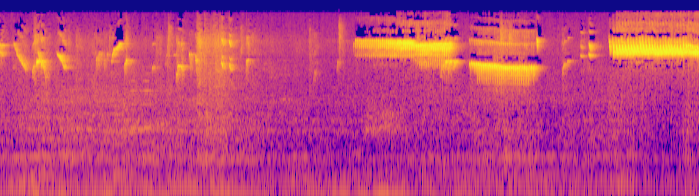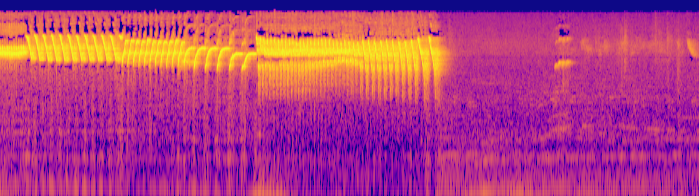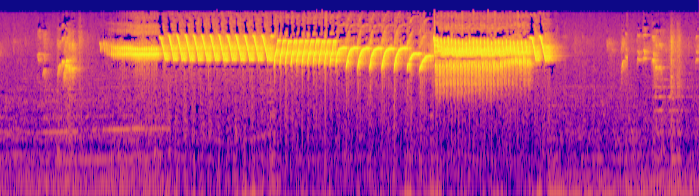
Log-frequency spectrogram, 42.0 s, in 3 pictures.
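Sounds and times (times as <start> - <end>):
canary song: 0.0 - 23.2, 24.6 - 41.9.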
